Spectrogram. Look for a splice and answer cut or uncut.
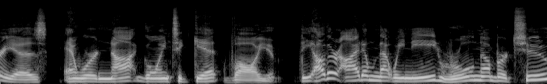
cut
